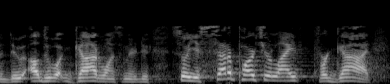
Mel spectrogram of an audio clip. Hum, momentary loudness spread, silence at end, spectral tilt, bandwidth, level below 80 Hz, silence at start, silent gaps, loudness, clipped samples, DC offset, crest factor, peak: none; 10 LU; 0.1 s; -6 dB/octave; 6.4 kHz; -70 dBFS; 0 s; none; -23 LUFS; under 0.1%; under 0.1%; 18 dB; -6 dBFS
